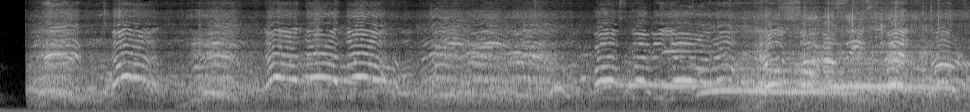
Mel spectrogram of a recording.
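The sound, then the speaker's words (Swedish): A large crowd at a planned demonstration against a Nazi march in Gothenburg, Sweden, shouting and chanting together, many overlapping voices rising and falling in loud, continuous waves, with a few higher sustained yells and whistle-like cries toward the end. “Det var ju en planerad demonstration.”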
